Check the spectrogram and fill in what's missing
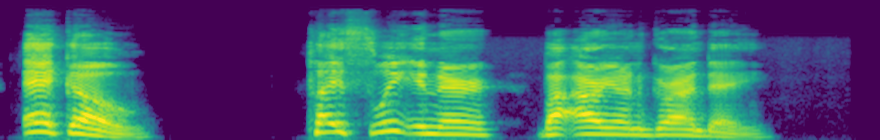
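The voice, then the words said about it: Yelling. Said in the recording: “I'm yelling”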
